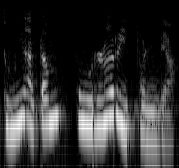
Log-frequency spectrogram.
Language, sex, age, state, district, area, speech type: Marathi, female, 30-45, Maharashtra, Pune, urban, spontaneous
